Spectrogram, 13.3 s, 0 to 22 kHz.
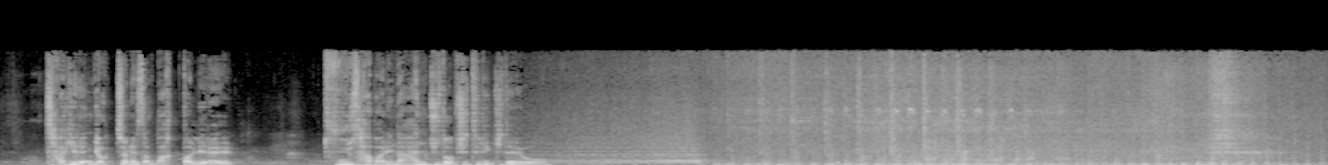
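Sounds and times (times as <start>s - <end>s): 
speech: 0.5s - 2.5s, 3.3s - 5.7s
train rumbling on tracks: 4.2s - 13.2s
train whistle blast: 5.4s - 7.2s
train wheels clattering on tracks: 7.1s - 13.2s.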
